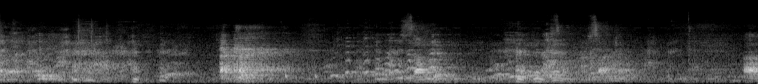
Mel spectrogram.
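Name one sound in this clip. An elderly man speaks with animation through a microphone in a large echoing hall.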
